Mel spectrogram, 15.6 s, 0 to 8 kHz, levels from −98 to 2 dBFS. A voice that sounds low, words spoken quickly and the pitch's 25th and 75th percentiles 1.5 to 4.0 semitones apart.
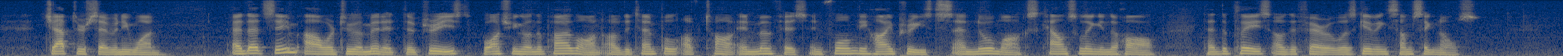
No: low, 120 Hz; average, 160 wpm; average, 2.7 semitones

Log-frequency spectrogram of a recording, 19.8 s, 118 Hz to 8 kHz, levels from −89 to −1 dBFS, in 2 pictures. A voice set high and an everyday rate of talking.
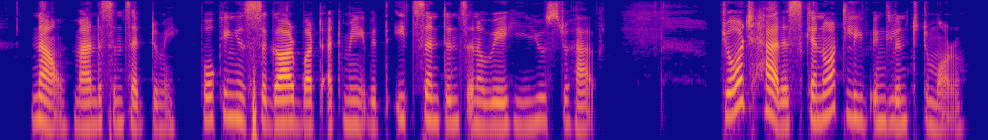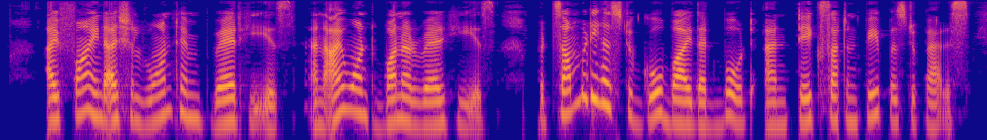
Yes: high, 205 Hz; average, 180 wpm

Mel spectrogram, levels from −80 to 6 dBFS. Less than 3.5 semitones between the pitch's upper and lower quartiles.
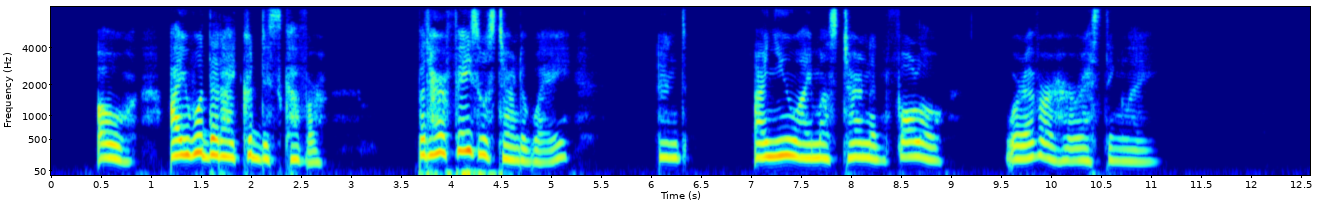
No: average, 4.5 semitones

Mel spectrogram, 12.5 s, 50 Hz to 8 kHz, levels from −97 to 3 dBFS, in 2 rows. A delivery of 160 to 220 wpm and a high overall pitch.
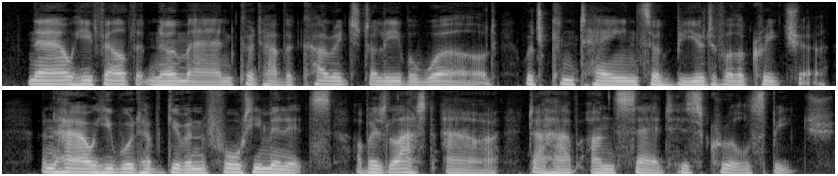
No: average, 180 wpm; low, 120 Hz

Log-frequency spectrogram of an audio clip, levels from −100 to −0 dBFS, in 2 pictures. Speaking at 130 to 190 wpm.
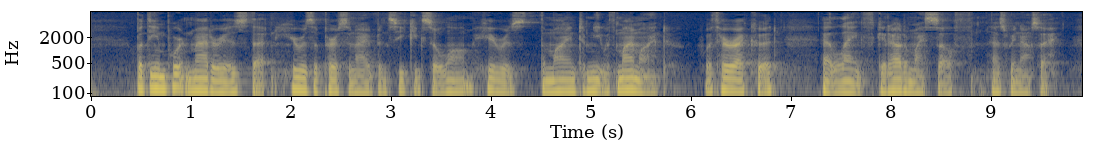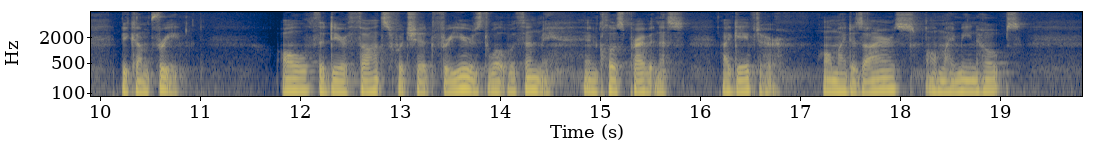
No: fast, 205 wpm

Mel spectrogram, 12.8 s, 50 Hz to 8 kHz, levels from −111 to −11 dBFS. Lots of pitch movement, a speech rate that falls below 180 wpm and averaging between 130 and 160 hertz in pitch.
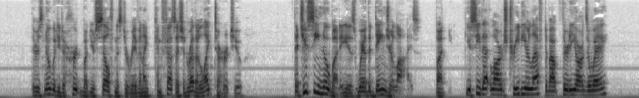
No: wide, 6.1 semitones; average, 190 wpm; low, 135 Hz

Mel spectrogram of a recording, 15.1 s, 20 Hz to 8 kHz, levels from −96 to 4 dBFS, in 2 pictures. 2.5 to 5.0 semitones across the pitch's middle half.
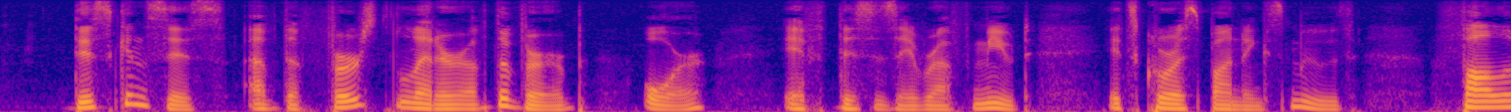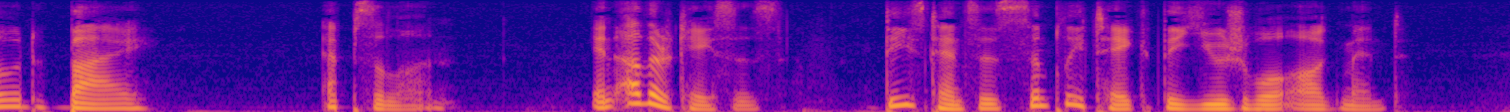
No: wide, 5.6 semitones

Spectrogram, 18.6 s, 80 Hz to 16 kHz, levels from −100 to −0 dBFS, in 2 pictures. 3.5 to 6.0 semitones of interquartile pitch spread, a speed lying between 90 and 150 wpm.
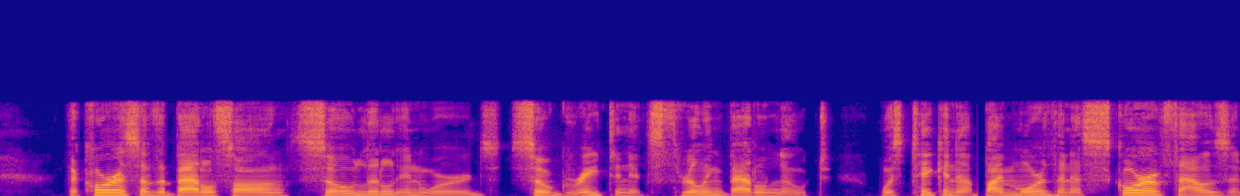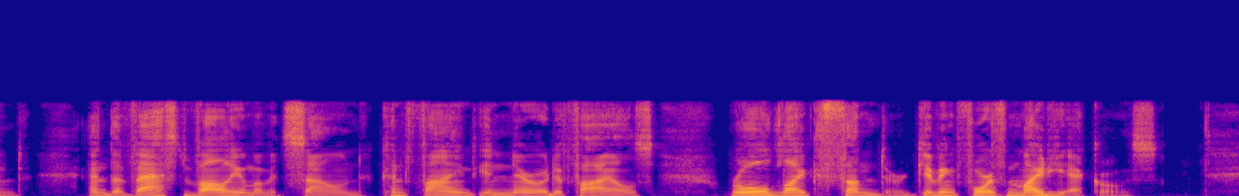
Yes: average, 4.1 semitones; average, 140 wpm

